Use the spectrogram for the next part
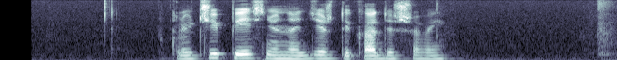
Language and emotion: Russian, neutral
